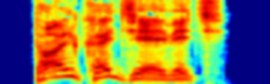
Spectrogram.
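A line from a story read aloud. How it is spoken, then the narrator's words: Irritated grumble. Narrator (Russian): с нескрываемым раздражением проворчал Вульф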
